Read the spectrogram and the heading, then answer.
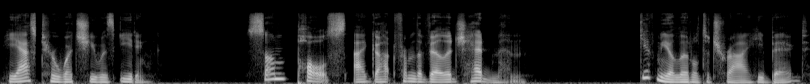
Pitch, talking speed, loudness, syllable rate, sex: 125 Hz, 170 wpm, -20 LUFS, 5.2 syllables/s, male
